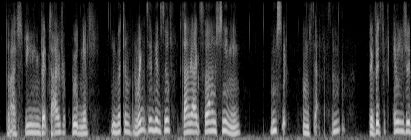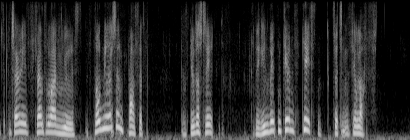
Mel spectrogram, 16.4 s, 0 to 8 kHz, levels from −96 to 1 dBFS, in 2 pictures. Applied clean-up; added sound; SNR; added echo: neural diffusion model UNIVERSE++.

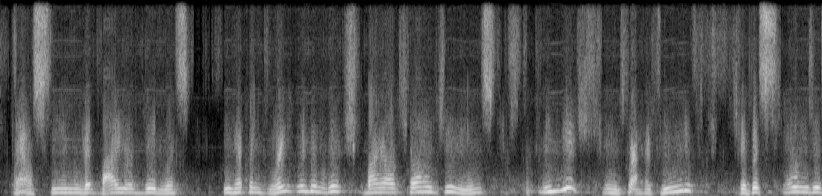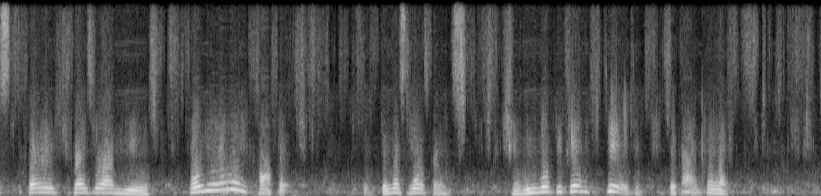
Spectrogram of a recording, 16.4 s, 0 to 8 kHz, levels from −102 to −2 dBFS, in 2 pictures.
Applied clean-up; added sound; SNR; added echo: neural separator model SepFormer DNS4.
